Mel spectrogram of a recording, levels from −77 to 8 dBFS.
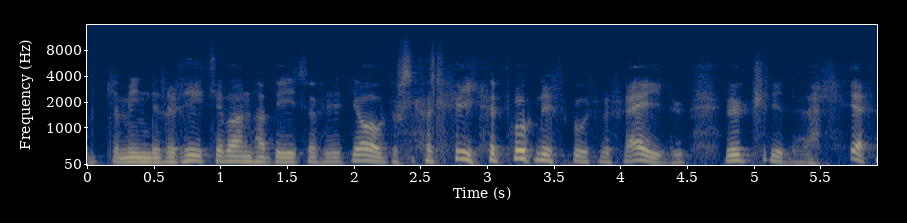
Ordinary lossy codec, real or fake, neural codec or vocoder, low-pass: Opus, 64 kbps; fake; codec, 16 kHz in and 24 kHz out, 0.8 kbps, FocalCodec, streaming, 65536 codes; 10.8 kHz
